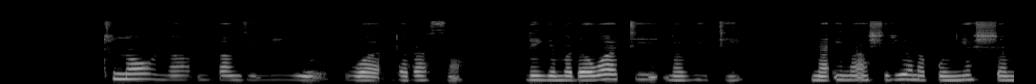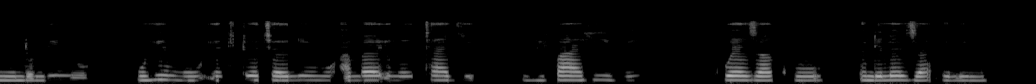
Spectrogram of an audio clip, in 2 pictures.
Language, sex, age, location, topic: Swahili, female, 18-24, Nairobi, education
